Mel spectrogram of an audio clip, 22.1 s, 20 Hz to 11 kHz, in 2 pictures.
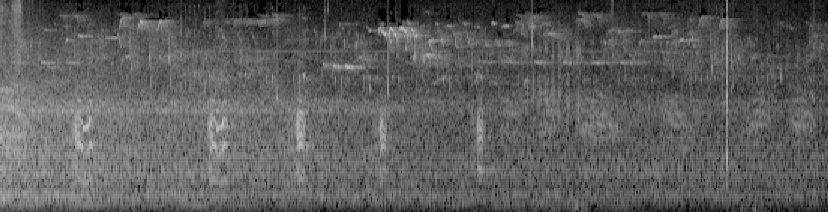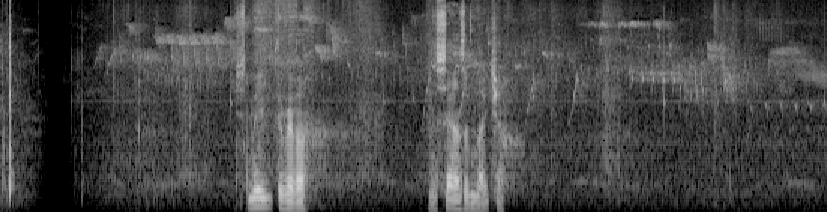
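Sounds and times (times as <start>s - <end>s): geese honking: 0.0s - 1.6s, 2.4s - 4.4s, 6.2s - 6.6s
small birds chirping: 0.0s - 22.0s.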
